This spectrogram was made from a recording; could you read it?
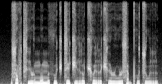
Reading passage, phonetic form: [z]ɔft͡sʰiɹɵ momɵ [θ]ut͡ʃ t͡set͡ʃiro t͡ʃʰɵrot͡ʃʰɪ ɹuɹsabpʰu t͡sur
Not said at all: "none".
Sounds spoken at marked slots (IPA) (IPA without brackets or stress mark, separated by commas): s, θ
